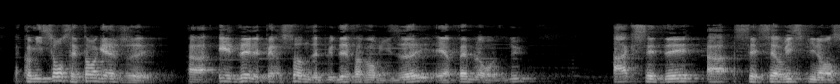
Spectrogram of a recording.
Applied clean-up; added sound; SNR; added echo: neural separator model SepFormer DNS4.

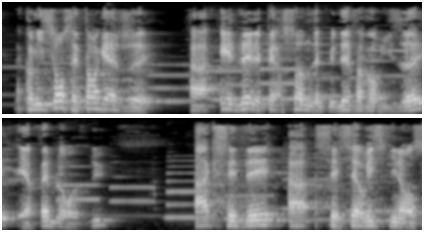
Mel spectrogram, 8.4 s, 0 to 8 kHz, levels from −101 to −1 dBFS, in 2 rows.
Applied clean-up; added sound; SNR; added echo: classical method WPE with log-MMSE.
